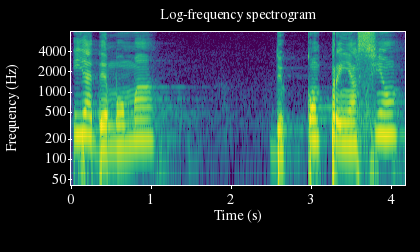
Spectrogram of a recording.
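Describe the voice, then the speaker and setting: In a church, a man preaches a sermon in French, a language that isn't his first, repeating key phrases and posing questions to the congregation. His voice sits high and is slightly mellow and smooth, moving slowly, with long hall reverb around it.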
